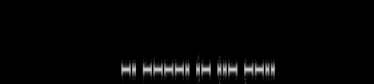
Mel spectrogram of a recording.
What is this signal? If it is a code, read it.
Morse code, heard as a keyed tone, about 42 wpm, 700 Hz. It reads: N9AUZ
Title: USA Call Signs - 4x Character Spacing - 45wpm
